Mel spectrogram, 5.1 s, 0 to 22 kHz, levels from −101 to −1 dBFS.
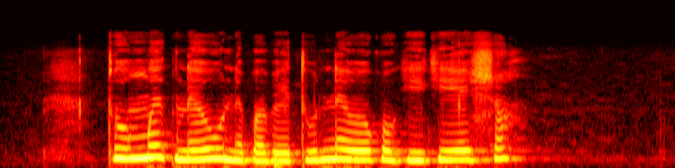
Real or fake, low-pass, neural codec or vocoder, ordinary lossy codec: real; 9.9 kHz; none; none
